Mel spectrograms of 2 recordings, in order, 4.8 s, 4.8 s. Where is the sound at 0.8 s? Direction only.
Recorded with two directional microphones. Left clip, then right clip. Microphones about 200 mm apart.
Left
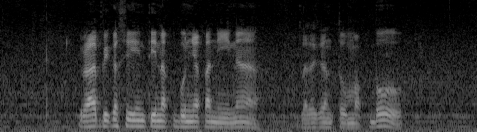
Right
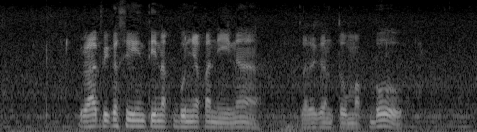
15° left (ahead or behind).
